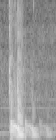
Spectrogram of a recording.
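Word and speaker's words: τ: Nah, simbolnya ini nih, dibacanya tau.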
